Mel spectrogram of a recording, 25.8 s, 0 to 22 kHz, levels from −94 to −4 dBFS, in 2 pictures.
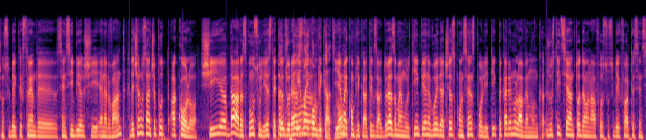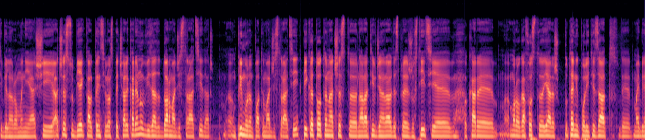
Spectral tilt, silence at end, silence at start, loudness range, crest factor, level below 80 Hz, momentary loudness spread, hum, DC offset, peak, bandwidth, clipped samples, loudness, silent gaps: -6 dB/octave; 0 s; 0.05 s; 5 LU; 18 dB; -42 dBFS; 8 LU; none; under 0.1%; 0 dBFS; 13.5 kHz; under 0.1%; -18 LUFS; none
